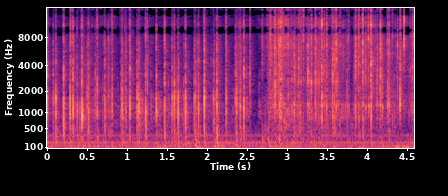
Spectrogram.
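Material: Plastic.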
